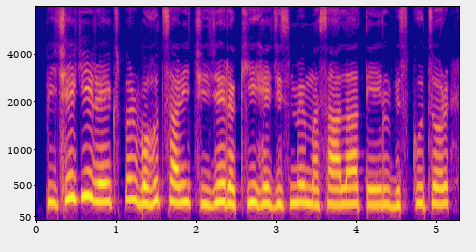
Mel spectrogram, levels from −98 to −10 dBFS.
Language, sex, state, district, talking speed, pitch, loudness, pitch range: Hindi, female, Arunachal Pradesh, Lower Dibang Valley, 160 wpm, 240 Hz, -16 LUFS, 225-255 Hz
